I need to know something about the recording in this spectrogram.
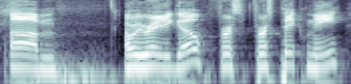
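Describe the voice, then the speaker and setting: High clear guy voice, podcast host explaining stuff casually, says words over in little bursts. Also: steady tone, bright, forceful tone, dry recording. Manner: repeats words in quick bursts. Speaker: podcast co-host running the game.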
